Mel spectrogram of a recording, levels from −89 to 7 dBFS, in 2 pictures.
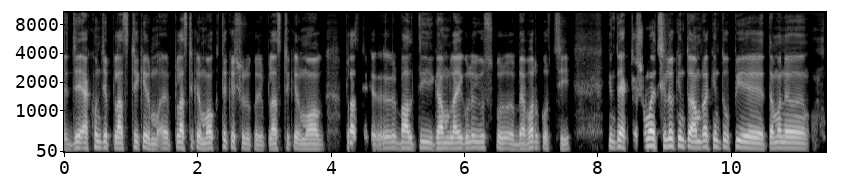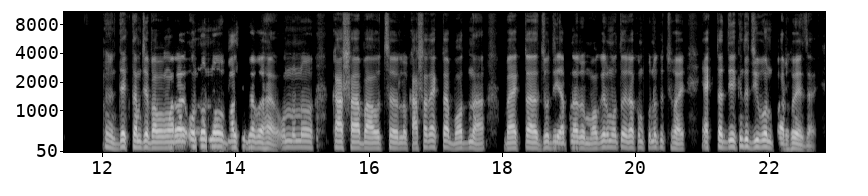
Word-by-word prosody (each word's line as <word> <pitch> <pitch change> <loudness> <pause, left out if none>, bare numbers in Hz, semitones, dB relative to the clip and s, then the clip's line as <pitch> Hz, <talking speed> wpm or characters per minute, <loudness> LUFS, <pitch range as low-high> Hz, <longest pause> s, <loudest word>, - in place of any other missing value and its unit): যে 135 - +3
এখন 145 - -2
যে 140 - +3
প্লাস্টিকের 125 +1 +1
ম - - -5 0.3
প্লাস্টিকের 130 -3 +1
মগ 125 0 +4
থেকে 155 -1 -2
শুরু 120 -4 -4
করে 100 -2 -4
প্লাস্টিকের 115 +1 -2
মগ, 110 -1 +3 0.4
প্লাস্টিকের - - -1
এ 130 - 0 0.2
বালতি, 130 +1 +2 0.2
গামলা 125 0 +3
এগুলো 130 +2 -2
ইউজ 135 -1 -4
ক - - -26 0.3
ব্যবহার 130 +5 +1
করছি 115 - -6 0.7
কিন্তু 150 +1 -2
একটা - - -14
সময় 170 +2 +8
ছিল 165 0 0
কিন্তু 175 -4 +3
আমরা 140 +2 +2
কিন্তু 155 -1 -1
পিয়ে 140 -4 +3 0.3
তার 125 - +2
মানে 130 -1 +3 1.4
দেখতাম 150 -1 +3
যে 150 - +4
বাবা-মারা 135 +1 +4 0.2
অন্যান্য 165 0 +2 0.2
বালতি 140 -1 -2
ব্যবহার 135 -3 +1
হ্যাঁ, 110 -5 -1
অন্যান্য 145 0 -4 0.5
কাশা 140 -1 +2
বা 125 - +3
হচ্ছে 125 - -6
হলো 125 0 -2
কাশার 135 +5 -2
একটা 145 - -2
বদনা 130 0 -1 0.4
বা 125 - +2
একটা 140 - -1 0.2
যদি 135 -1 -3
আপনার 135 +1 -1 0.2
মগের 125 +5 -1
মতো 140 0 -6
এরকম 135 +1 -2
কোন 145 0 -5
কিছু 135 -2 -12
হয় 115 0 0 0.4
একটা - - -2
দিয়ে 155 +2 +1
কিন্তু 165 -1 +1
জীবন 155 0 +2
পার 120 -3 -1
হয়ে 115 -4 +3
যায়। - - -11
135 Hz, 165 wpm, -21 LUFS, 125-145 Hz, 1.4 s, সময়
